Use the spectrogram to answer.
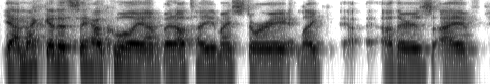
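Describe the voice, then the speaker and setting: Filmmaker guy on a video call, pretty flat monotone delivery, lots of uhs. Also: on the high side. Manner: halting, frequent uhs. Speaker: filmmaker, panelist. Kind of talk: panel discussion, personal intro.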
